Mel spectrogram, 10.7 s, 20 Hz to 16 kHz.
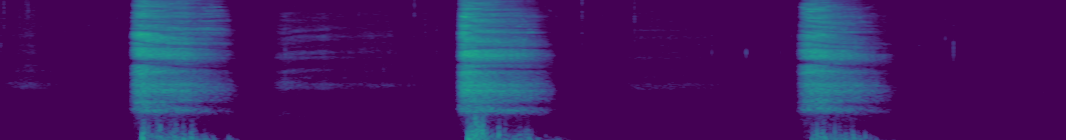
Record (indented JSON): {
  "exhalation_length": "10.7 s",
  "exhalation_amplitude": 6526,
  "exhalation_signal_mean_std_ratio": 0.29,
  "survey_phase": "alpha (2021-03-01 to 2021-08-12)",
  "age": "18-44",
  "gender": "Female",
  "wearing_mask": "No",
  "symptom_cough_any": true,
  "symptom_new_continuous_cough": true,
  "symptom_fatigue": true,
  "symptom_fever_high_temperature": true,
  "symptom_change_to_sense_of_smell_or_taste": true,
  "symptom_loss_of_taste": true,
  "symptom_onset": "4 days",
  "smoker_status": "Never smoked",
  "respiratory_condition_asthma": false,
  "respiratory_condition_other": false,
  "recruitment_source": "Test and Trace",
  "submission_delay": "2 days",
  "covid_test_result": "Positive",
  "covid_test_method": "RT-qPCR"
}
